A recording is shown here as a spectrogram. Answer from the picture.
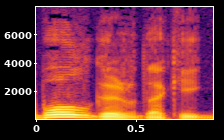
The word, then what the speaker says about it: Bolger: Örneğin Bolger'daki G harfi C sesi verir ve Matom Metum diye okunur.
